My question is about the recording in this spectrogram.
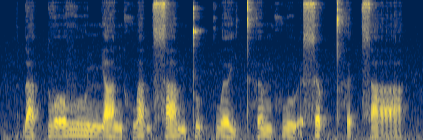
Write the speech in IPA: ɗ a˨˩ t̚ v o˨˦ v u˧ ɲ a˨˩ n h w a̰˧˨ n s a˧˩ m t̪ ṵ˧˨ k w ə˧˩ j t̪ʰ ə˨˦ m h w ṵ˧˨ ə̯ s ə˦˥ p̚ t̪ʰ ə˨˩ t̚ s aː˧˩˨

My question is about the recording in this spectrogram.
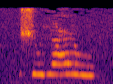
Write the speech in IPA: ʃ u j ɐ ʕ u

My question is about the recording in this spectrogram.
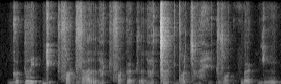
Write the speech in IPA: ɡ ɤ˧˥ k l i˥˨ k ɡ i̤˥˨ k sˤ i˧˥ k z a˩˥ r a̤˧˥˧ k sˤ i˩˥ k œ˨˩ k r a̤˧˥ ǀ a̤˥˨ k dˤ i˨˩ c a̤˩˥ h i̤˧˥ k zˤ œ˨˩ k f w œ˧˥ k ɟ ĩ˩˥

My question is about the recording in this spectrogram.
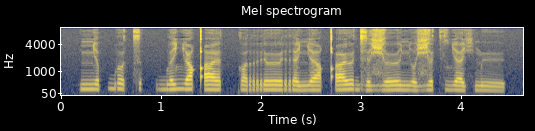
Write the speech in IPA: ɲ ə p b o t͡s | b ə ʎ ɵ qʼ ɜː kː ɔ r ɵː r ɜ ɲ ɜː qʼ ɵː d͡z ɵ ʑ ɵː ɲ o ʑ ɵ t͡s ʎ ɜː ç m ɨː

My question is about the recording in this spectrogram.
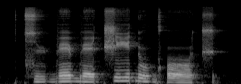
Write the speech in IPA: t͡s y˧ b e˦ b e˧ t͡ʃ i˦ ɗ u˧ ɡ ʔ o˨ t͡ʃ

